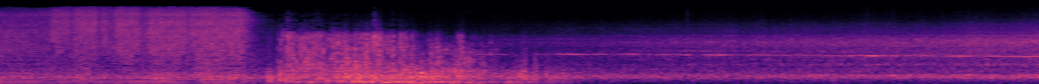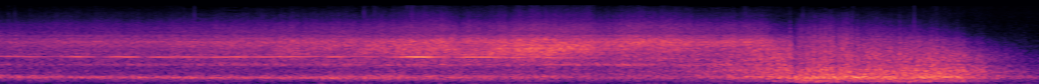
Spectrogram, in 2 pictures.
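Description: A jet aircraft hovering, turning and firing: a harsh blast-like burst near the start gives way to a loud, sustained engine roar that swells steadily and holds to the end.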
